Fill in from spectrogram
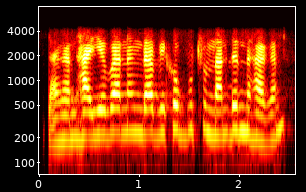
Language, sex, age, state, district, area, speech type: Bodo, female, 30-45, Assam, Kokrajhar, rural, conversation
